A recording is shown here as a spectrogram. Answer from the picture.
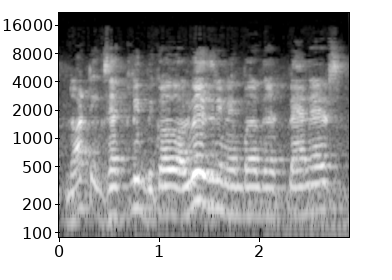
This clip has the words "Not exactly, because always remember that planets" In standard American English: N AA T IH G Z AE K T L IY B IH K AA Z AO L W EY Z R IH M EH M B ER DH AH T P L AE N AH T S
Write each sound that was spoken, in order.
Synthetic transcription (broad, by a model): N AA T IH G Z AE K T L IY B IH K AA Z AO L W EY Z R IH M EH M B ER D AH T P L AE N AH T S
